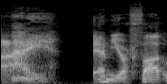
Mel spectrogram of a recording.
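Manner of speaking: low, swashbuckling put-on pirate voice. Speaker saying a famous line to the group, pirate voice. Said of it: "Why am I doing a pirate voice?".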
